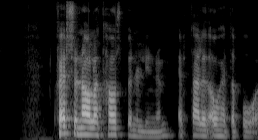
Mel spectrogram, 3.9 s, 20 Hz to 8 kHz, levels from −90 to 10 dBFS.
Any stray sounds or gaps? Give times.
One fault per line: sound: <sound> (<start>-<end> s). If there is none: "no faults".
no faults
